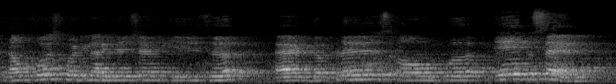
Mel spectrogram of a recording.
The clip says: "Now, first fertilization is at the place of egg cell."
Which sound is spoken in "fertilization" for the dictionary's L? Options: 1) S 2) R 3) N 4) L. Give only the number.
3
